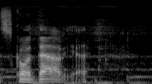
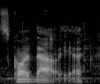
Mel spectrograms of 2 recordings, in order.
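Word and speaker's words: σκορδαλιά: It wasn't that I got the pronunciation wrong, it's just she would always correct like the specific emphasis. So whenever I say scordalia, Yaya's voice pops in my head. No, scordalia. Sorry, Yaya.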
